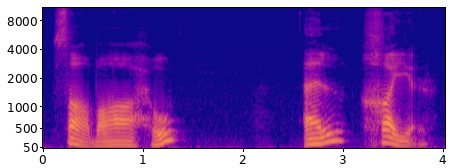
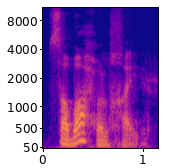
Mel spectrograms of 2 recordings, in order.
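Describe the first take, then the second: First: "Sabahu" stretched, long pause, then "al khair"; slow repeat-after-me model. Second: Said in the usual way. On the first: Shown as a demonstration. Teacher leading repetition, "Sabahu al khair" slowly in two parts. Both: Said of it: "Repeat after me".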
